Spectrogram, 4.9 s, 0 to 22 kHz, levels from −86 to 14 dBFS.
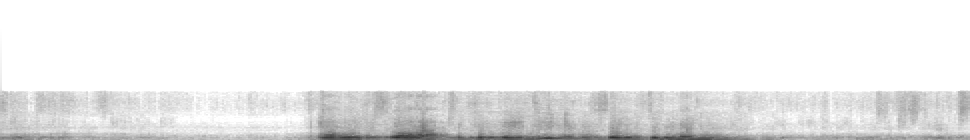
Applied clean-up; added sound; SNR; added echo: neural separator model SepFormer DNS4.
